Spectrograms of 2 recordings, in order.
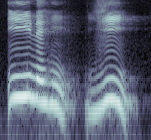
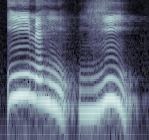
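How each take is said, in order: Both takes have the same delivery.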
